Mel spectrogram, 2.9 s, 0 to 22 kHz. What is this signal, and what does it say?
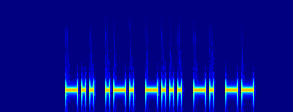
Morse code, heard as a keyed tone, about 30 wpm, 700 Hz. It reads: DRBNM
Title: Code Groups - 5 Letters - 30wpm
